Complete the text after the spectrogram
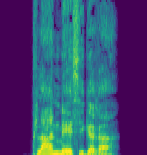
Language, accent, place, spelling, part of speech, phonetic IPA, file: German, Germany, Berlin, planmäßigerer, adjective, [ˈplaːnˌmɛːsɪɡəʁɐ], De-planmäßigerer.ogg
- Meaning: inflection of planmäßig: 1. strong/mixed nominative masculine singular comparative degree 2. strong genitive/dative feminine singular comparative degree 3. strong genitive plural comparative degree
